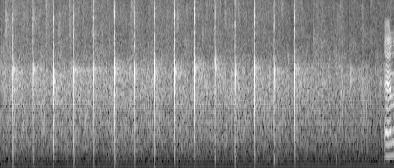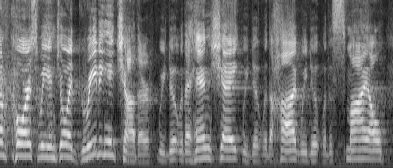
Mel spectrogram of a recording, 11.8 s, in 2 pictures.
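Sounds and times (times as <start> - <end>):
audience applause for guests: 0.0 - 6.4
speech: 5.8 - 11.8.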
